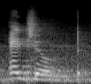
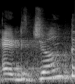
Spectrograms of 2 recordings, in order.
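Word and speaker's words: adjunct: ठीक, एडजंक्ट नहीं होगा वो, एडजंक्ट, क्योंकि ए और जे के बीच वाला जो डी होता है वो क्या होता है, साइलेंट होता है।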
